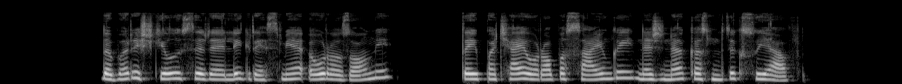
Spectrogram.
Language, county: Lithuanian, Vilnius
